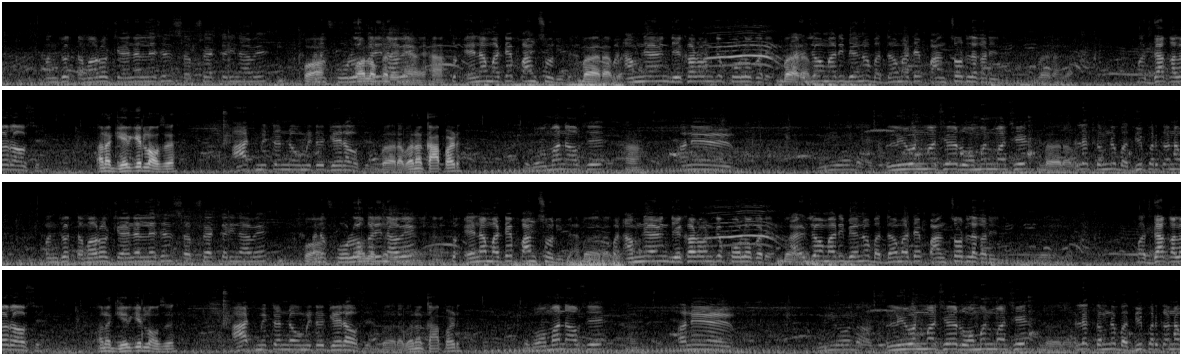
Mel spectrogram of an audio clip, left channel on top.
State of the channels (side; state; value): both; normal; correlation 0.45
